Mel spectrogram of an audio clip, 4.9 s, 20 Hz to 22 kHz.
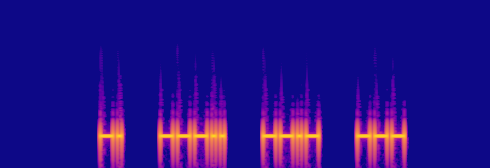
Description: Morse code, heard as a keyed tone, about 27 wpm, spaced as for 16 wpm, 700 Hz. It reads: N8QO
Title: USA Call Signs - 4 Characters - 3x Character Spacing - 28wpm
